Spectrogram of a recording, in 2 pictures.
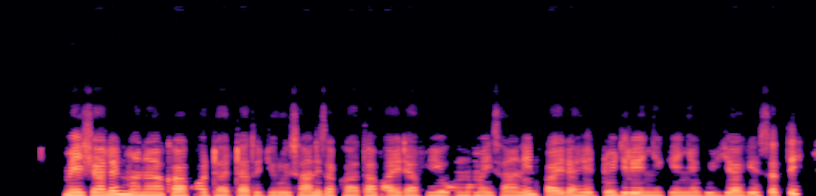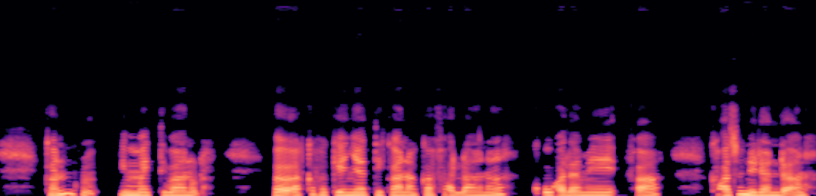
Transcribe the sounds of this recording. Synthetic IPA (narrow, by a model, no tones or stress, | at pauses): me̞ːʃaːle̞ːnmɐnaːkaːkuːɐd̪ːɐːd̪ːaːt̪ʊd͡ʒɪɾʊɪsaːnɪs̬ɐkːaːt̪aːfaːʔɪd̪aːfɪuːmɐmɐɪsaːniːnfaːʔɪd̪aːhɛd̪ːuːd͡ʒɪɾe̞ːɲːɐke̞ːɲːɐɡʊjːaːke̞ːsːɐt̪ːɪkɐn | ᶑɪmːɐɪt̪ːɪbaːnʊᶑɐ̥ | ɐkːɐfɐkːe̞ːɲːaːt̪ːɪkɐnɐkːɐfɐlːaːnaː | kʼʊwɐlɐmeːfaːkʰaːsʊnːɪd̪ɐnd̪ɐʔɐmɐ̥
